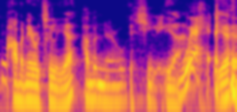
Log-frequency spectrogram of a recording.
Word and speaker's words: habanero: just picked one of it here it's called habanero yes that's how you pronounce it habanero chili yeah habanero chili yeah in the office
